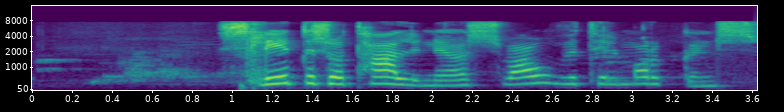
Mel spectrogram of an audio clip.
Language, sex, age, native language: Icelandic, female, 18-19, Lithuanian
